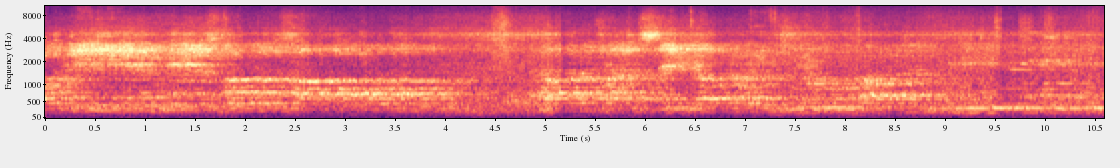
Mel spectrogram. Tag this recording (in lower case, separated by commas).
singing choir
